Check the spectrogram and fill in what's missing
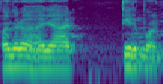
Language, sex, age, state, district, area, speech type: Maithili, male, 45-60, Bihar, Madhubani, rural, spontaneous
